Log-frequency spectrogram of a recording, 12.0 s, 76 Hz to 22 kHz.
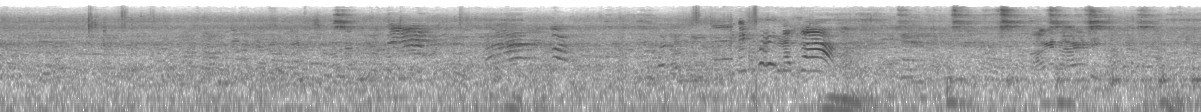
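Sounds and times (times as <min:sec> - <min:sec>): crowd noise hum: 0:00.0 - 0:12.0.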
